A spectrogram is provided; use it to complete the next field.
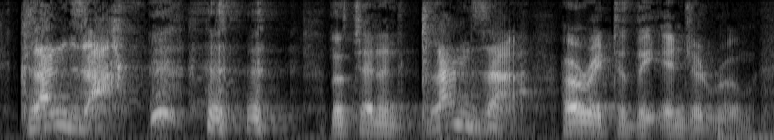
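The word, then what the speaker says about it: Klenze: to the engine room that's the only way i can pronounce his name properly now because i'm i'm constantly worried i'm going to say cleanse and that doesn't sound proper right it's it's spelled k-l-e-n-z-e by the way okay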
